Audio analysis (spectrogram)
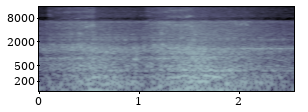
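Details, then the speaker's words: Toyota D4D diesel (Fortuner/Hilux) on first start after timing belt replacement: picks up cleanly and settles into an even, deep rumble with no knocks or rattles; runs smooth and healthy, with quick restarts. "So now let's start it up. Awesome. So it's sounding very good."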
